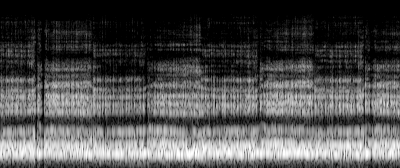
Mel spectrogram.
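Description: A lutung gives a steady, rasping, roar-like call that holds without a break.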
